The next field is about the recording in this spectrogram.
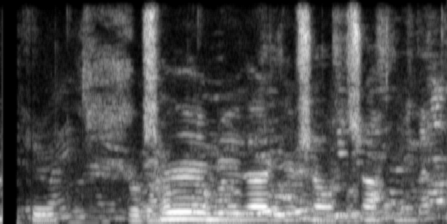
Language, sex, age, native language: Icelandic, male, 10, Icelandic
